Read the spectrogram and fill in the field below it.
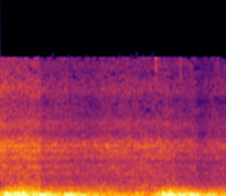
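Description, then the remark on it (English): A deep, continuous rumble of thunder snow during a lake-effect snowstorm near Buffalo, New York, rolls through, heavy low booming that swells and eases slightly without pause, loud, with no voices present. “And near Buffalo, thunder snow, as a lake effect mix of cold air, unpredictable wind, and snow clogged roads and towns.”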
